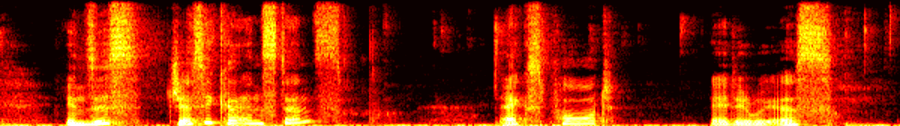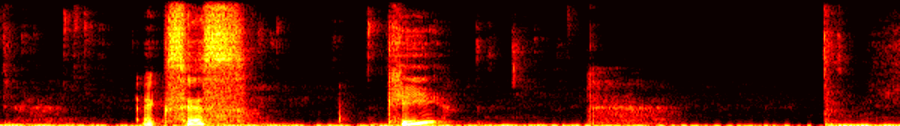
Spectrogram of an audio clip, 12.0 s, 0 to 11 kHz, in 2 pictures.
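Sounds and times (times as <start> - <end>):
computer keyboard clicks: 2.4 - 3.1, 5.6 - 6.7, 7.7 - 9.8.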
